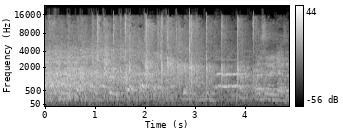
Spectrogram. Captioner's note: laughing; applause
